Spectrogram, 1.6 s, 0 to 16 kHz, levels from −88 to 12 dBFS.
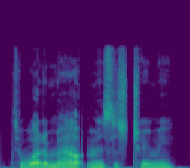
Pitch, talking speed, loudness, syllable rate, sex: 155 Hz, 190 wpm, -21 LUFS, 5.4 syllables/s, female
